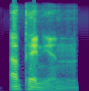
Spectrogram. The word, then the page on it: opinion: British English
